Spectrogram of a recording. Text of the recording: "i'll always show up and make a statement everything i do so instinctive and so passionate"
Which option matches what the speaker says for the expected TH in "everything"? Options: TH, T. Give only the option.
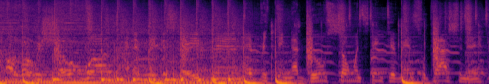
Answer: TH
